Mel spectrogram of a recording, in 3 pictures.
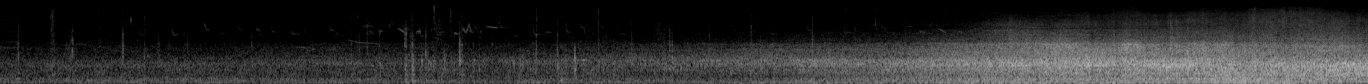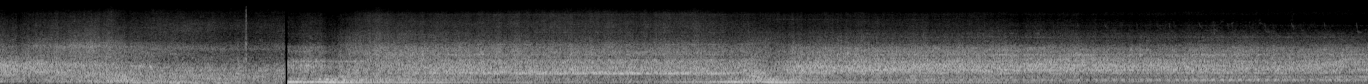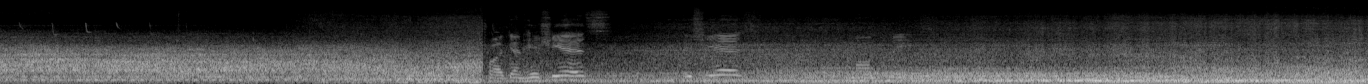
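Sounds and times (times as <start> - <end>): low engine drone: 8.3 - 32.2, 33.3 - 41.0.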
